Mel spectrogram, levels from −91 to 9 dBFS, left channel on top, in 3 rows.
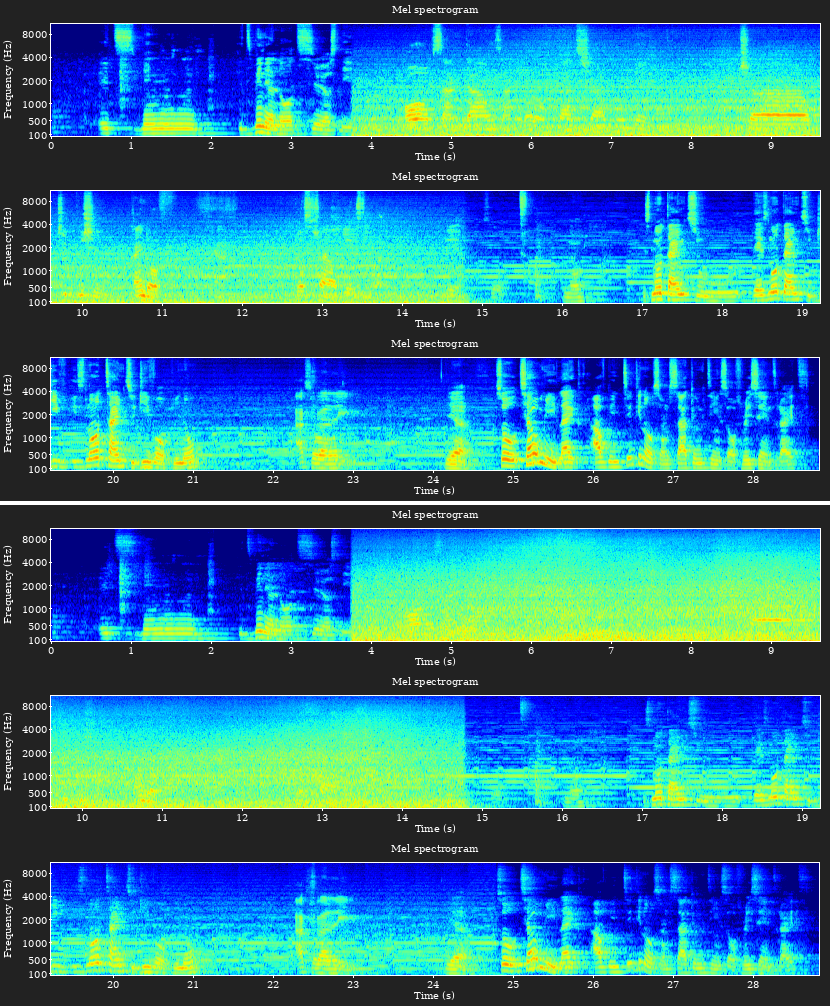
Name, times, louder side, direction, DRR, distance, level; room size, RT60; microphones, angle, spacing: voice 1, 0.6-1.8 2.4-3.8 4.4-7.5 8.4-10.3 10.6-11.0 12.7-13.8 14.5-14.8 15.1-15.3 16.0-16.3 17.0-21.1 22.5-22.8 24.1-24.5 24.8-28.5, left 5 dB, 75° left, 0.4 m, -26 dB
sound 1, 3.7-14.8, right 3 dB, 90° right, 0.4 m, -24 dB
voice 2, 3.9-4.2 8.1-8.3 11.6-13.5 15.6-15.9 16.3-16.5 22.3-23.1 23.4-23.5 23.8-24.0, right 1 dB, 15° right, 0.3 m, -36 dB
sound 2, 9.3-24.8, right 2 dB, 65° right, 1.1 m, -38 dB
9.9 x 3.7 x 6.0 m
head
